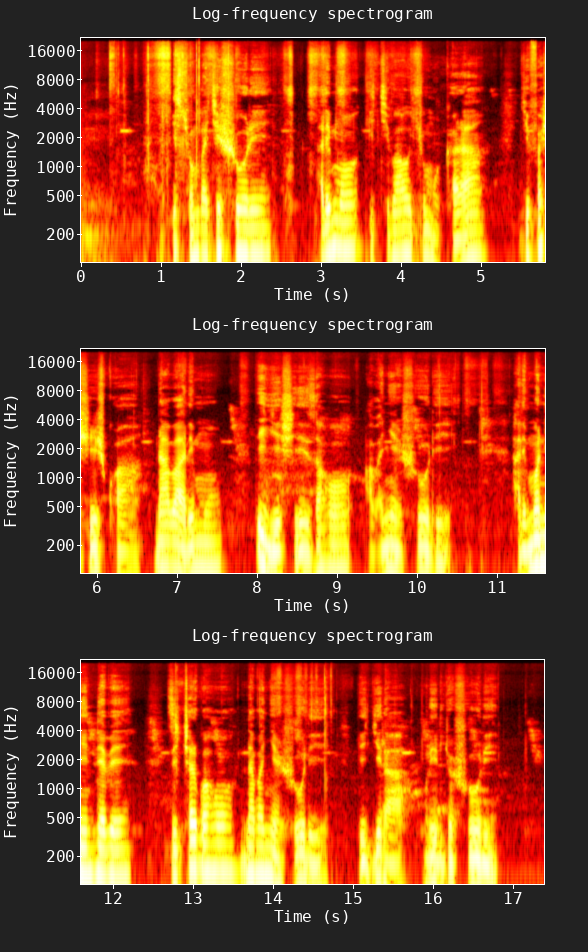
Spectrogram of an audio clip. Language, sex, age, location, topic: Kinyarwanda, male, 25-35, Nyagatare, education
